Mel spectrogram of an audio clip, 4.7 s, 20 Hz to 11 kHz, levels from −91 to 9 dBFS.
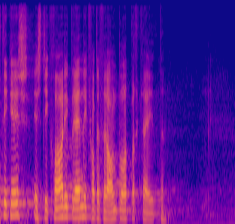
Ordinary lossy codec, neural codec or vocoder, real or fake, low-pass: none; codec, 44.1 kHz, 2.6 kbps, SNAC; fake; 9.9 kHz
